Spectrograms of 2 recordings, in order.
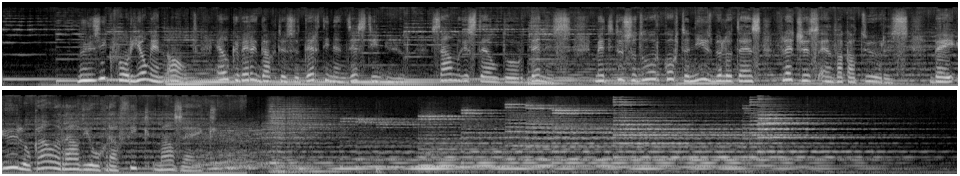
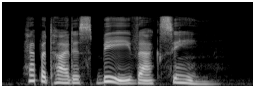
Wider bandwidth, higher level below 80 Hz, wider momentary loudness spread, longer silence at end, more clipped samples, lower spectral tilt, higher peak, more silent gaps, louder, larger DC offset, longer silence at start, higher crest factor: first, 17 kHz vs 11 kHz; first, -40 dBFS vs -64 dBFS; about the same, 8 LU vs 8 LU; second, 0.05 s vs 0.35 s; neither; about the same, -3.5 dB/octave vs -4 dB/octave; about the same, -4 dBFS vs -2 dBFS; neither; about the same, -19 LUFS vs -18 LUFS; neither; second, 0 s vs 0.25 s; about the same, 16 dB vs 18 dB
